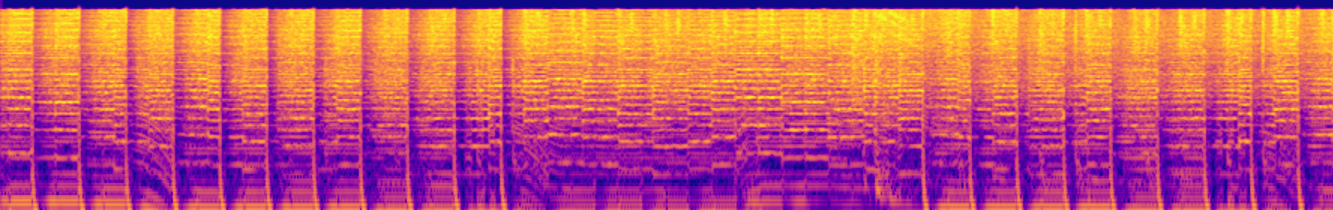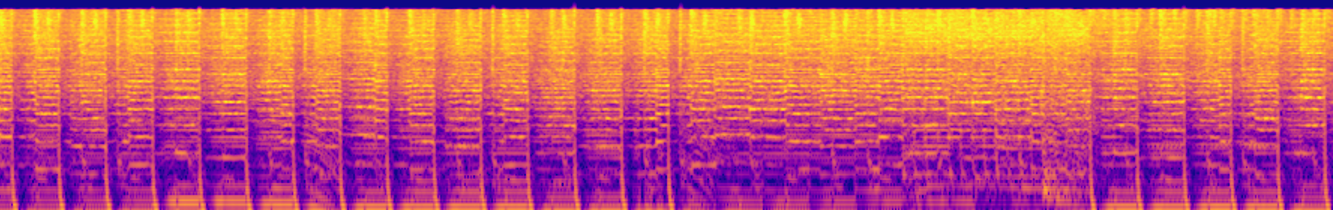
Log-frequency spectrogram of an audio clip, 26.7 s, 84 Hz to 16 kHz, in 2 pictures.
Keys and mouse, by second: 0.4 click, 0.7 middle click, 6.4 r, 8.1 click, 12.3 e, 15.9 click, 18.3 s, 20.3 click, 23.1 click, 25.3 alt+click.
